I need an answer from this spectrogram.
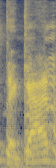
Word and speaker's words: Tecate: It's Tecate, ese. Tecate.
